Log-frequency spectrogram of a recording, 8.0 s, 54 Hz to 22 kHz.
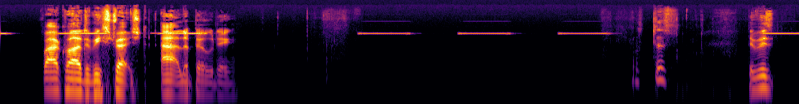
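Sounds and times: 
fire alarm high-pitched electronic tone: 0.0s - 2.2s, 3.6s - 6.1s, 7.6s - 7.9s
speech: 0.4s - 2.4s, 6.5s - 6.8s, 7.5s - 7.8s.

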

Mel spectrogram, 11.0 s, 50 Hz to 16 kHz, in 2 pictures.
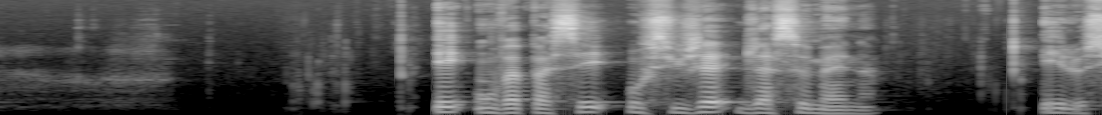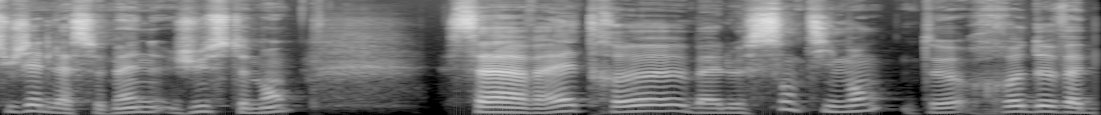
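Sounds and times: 
person taking a small sip of water: 0.4s - 2.2s, 4.4s - 5.3s
swallowing clicks: 1.1s - 2.3s, 4.5s - 5.3s
speech: 2.2s - 4.6s, 5.2s - 11.0s.

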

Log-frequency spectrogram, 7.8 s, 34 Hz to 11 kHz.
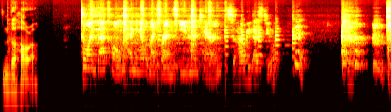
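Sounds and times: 
speech: 0.0s - 0.8s, 1.6s - 6.2s, 6.8s - 7.8s
person coughing in harsh bursts: 6.8s - 7.8s.

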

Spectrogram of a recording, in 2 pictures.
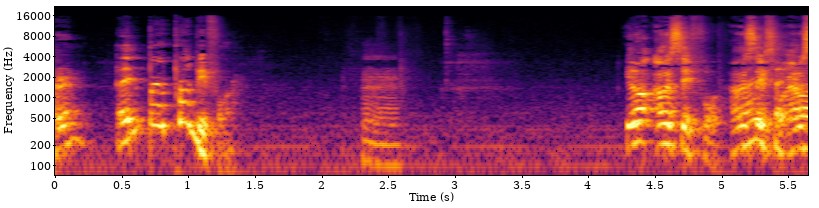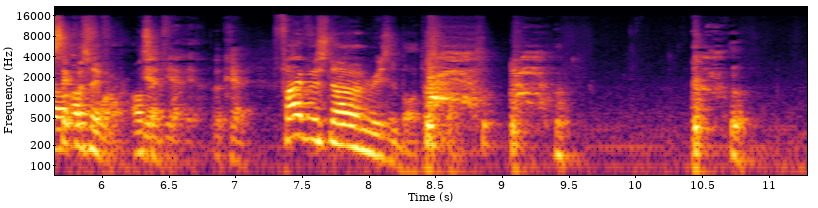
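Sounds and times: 
speech: 0.1s - 1.4s, 4.3s - 9.6s
person fake coughing: 8.4s - 9.6s, 10.4s - 10.9s.

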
